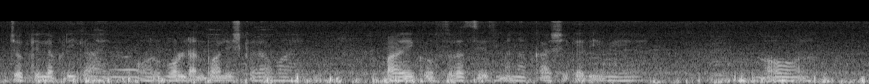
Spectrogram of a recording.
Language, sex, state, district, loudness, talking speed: Hindi, female, Madhya Pradesh, Dhar, -19 LUFS, 130 wpm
